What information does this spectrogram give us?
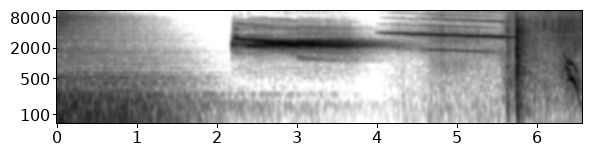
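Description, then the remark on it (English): A cartoonish sound effect of a bald eagle flying and dropping a large water balloon on a porcupine: a low rumble gives way to a shrill, sustained whistling tone, then a sudden loud burst and splash at the end. No one speaks. “All right, here it is, the sound of a bald eagle flying and dropping a water balloon on a porcupine.”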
